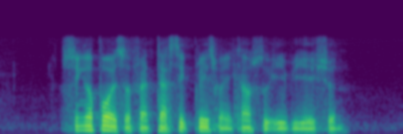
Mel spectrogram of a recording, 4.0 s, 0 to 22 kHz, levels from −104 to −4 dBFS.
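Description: Nothing stood out on listening to this speech.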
